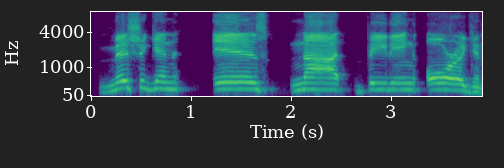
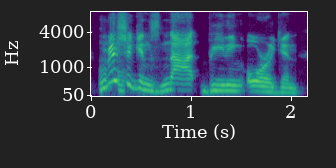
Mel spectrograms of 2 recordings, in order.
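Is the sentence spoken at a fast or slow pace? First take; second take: slow; fast. First: It is spoken slowly and deliberately. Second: It is spoken at a normal, quicker pace.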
